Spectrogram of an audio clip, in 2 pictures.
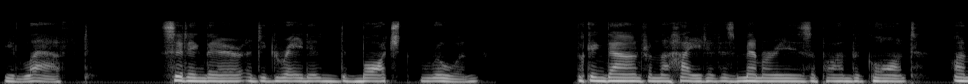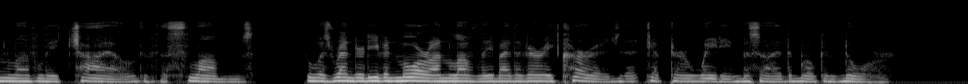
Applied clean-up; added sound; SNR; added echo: none; none; none; none.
